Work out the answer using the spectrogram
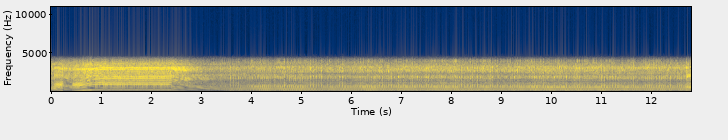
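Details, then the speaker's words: Stihl MS200T chainsaw, torque build, tuning with the high-speed screw at the 138 setting; screams near top speed but burbles and stutters; rich four-stroking at wide open throttle. "so you can hear this thing's blubbering really bad at the 138 number we'll make a cut or two then we'll get it tightened up and check it out"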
